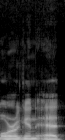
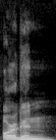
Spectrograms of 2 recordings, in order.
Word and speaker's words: Oregon: Right, and then when I met people from Oregon in college, yes, they said they would not stand for it. It's Oregon. Oregon. I would say Oregon.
